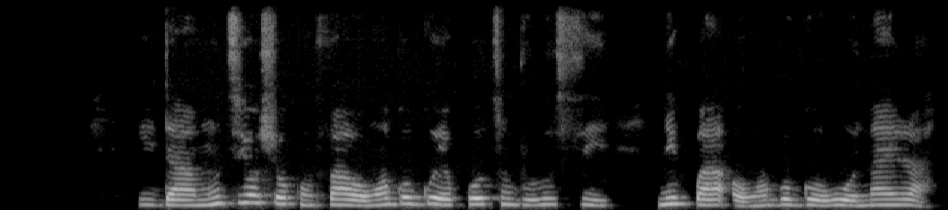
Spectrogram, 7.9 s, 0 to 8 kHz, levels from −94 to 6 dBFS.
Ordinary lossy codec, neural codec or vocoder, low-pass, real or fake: none; none; none; real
